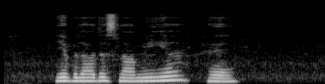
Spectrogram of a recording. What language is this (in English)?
Urdu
